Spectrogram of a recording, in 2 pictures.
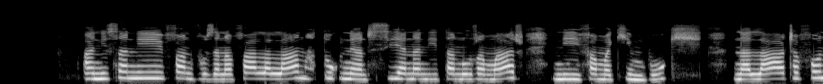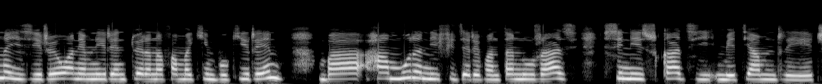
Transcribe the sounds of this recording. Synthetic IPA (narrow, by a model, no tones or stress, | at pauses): anisanifanuvuzanəfalalanət̪ukuniaɳɖ͡ʐisianənit̪anuɾəmaɾu̥nifamakʰimbukʲi̥ | nalaːʈ͡ʂəfonəiziɾewanaminiɾenit̪weɾanəfamakimbukiɾeni̥mbahamuɾənifid͡zeɾevant̪anuɾazi̥sinisu̥kad͡zimet̪iaminireeʈ͡ʂə̥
